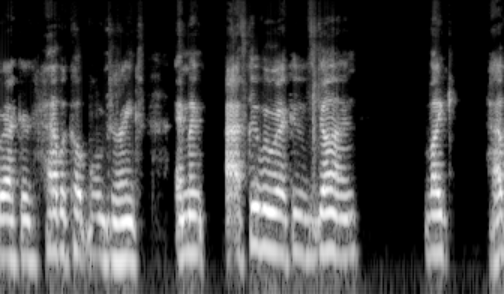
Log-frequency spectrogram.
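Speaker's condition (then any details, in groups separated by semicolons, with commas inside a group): Cerebral palsy; from birth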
